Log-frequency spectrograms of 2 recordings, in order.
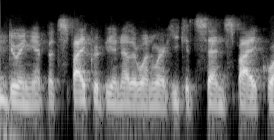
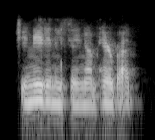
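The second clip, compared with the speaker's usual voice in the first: soft whisper, quieter; 5 dB quieter than usual. Comforting a grieving companion as you leave, whispering in his ear. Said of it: "I just whisper in his ear".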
